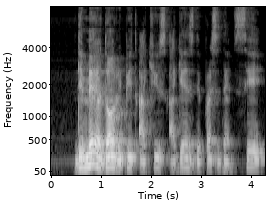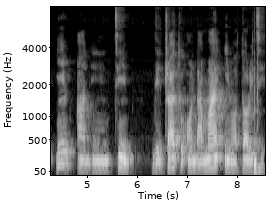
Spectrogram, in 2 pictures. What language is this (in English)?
Nigerian Pidgin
